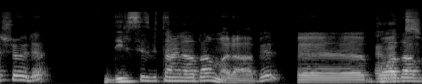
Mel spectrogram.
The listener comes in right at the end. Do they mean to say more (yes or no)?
no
